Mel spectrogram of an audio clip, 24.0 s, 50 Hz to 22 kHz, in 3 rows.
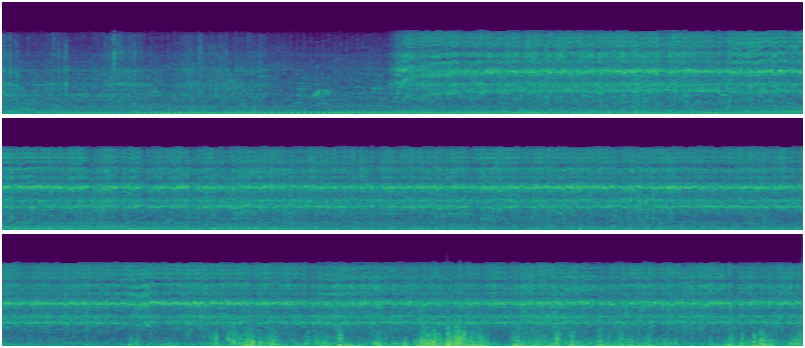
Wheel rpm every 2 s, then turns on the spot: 20, 20, 200, 230, 230, 230, 230, 230, 230, 230, 230, 230.
0-2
